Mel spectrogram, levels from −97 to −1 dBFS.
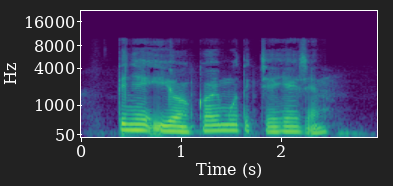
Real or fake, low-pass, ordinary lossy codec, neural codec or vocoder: fake; 9.9 kHz; MP3, 64 kbps; vocoder, 22.05 kHz, 80 mel bands, Vocos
